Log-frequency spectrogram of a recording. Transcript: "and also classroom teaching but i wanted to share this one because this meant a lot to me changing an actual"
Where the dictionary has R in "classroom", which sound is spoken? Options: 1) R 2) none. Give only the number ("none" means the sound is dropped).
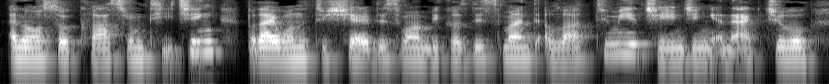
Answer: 1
